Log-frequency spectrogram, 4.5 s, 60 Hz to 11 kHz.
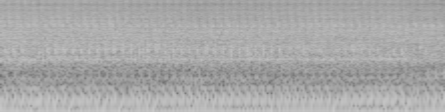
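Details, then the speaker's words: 1982 VW Vanagon Westfalia air-cooled flat-four idling smoothly but high, about 1,000 rpm on a gauge instead of the expected 800; runs well after short drives, idle set too high, to be adjusted later. "It's idling a bit high. I put the RPM gauge on there. It's around 1,000. It should be down around 800."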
